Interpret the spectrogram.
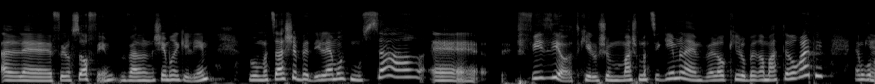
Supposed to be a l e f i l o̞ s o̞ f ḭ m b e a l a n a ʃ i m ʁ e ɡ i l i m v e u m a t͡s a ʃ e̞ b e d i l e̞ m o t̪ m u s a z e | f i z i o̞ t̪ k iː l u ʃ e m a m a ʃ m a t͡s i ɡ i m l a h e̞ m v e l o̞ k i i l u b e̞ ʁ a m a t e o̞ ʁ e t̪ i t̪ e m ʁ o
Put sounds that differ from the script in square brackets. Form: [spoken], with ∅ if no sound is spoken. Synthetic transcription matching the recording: a l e f i l o̞ s o̞ f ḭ m [v] e a l a n a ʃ i m ʁ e ɡ i l i m v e u m a t͡s a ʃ e̞ b e d i l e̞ m o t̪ m u s a [ʁ] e | f i z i o̞ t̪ k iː l u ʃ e m a m a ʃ m a t͡s i ɡ i m l a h e̞ m v e l o̞ k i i l u b e̞ ʁ a m a t e o̞ ʁ e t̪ i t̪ e m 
